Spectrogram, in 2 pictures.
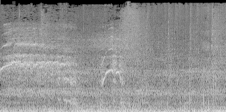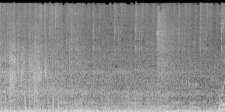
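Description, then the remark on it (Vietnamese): A horse whinnies with a rising, wavering cry near the start, then hooves pound in a fast, rumbling gallop that stays loud and dense throughout as a young man turns his horse and flees, with no voices. “Chàng thanh niên cũng quay ngựa bỏ chạy”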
